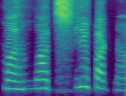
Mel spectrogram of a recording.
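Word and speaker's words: Machilipatnam: কোচি, দামন, পুলিকাট, মাছলিপাটনাম। এটা আছে, মাসুলিপাটনাম আর মাছলিপাটনাম একই, ঠিক আছে। আনসার ইজ ডি, মাছলিপাটনাম বা মাসুলিপাটনাম, নানাভাবে প্রোনাউন্স করা যেত।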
